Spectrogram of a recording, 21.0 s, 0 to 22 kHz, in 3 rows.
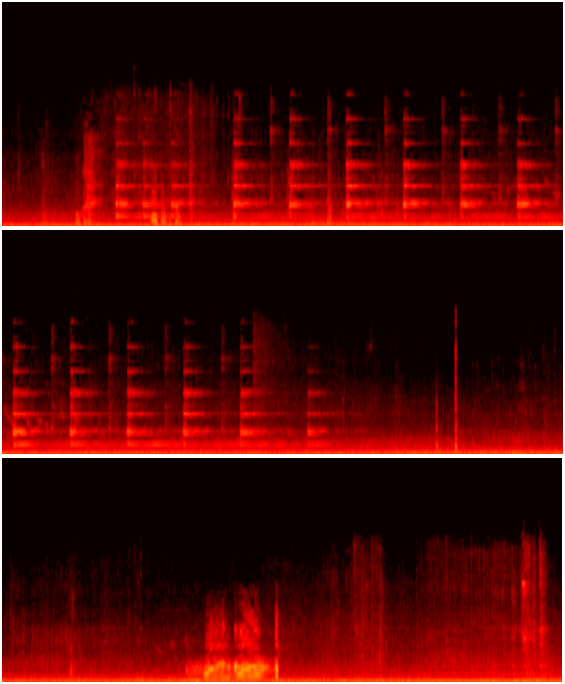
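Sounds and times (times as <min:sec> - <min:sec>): train cars rumbling: 0:00.0 - 0:21.0
warning bell ringing: 0:01.4 - 0:11.6.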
